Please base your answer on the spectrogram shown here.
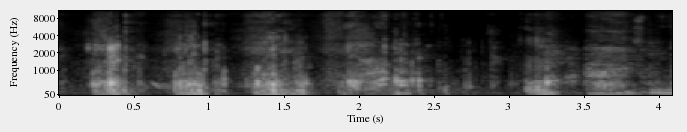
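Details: Female Dogue de Bordeaux in hormonal season, humping and licking her owner, gives rough, throaty grunting growls in uneven bursts about a second apart, with a few short pauses between them.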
